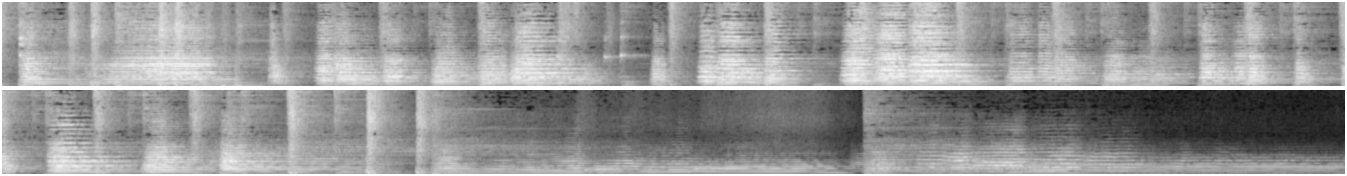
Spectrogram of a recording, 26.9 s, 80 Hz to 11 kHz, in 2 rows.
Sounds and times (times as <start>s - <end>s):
French horn: 0.0s - 26.8s.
